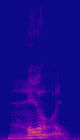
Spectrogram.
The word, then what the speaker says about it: moral: Notice how in moral, our stressed syllable is mo, moral, right? While in the first word we have there, our stressed syllable is morale.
